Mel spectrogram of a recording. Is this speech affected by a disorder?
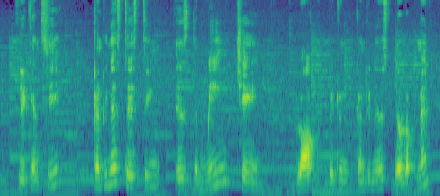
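No.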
